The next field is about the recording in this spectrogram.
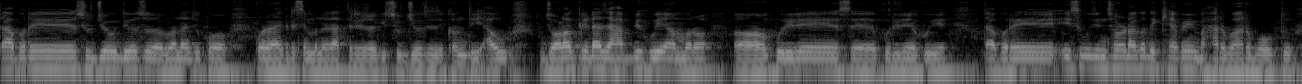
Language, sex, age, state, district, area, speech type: Odia, male, 18-30, Odisha, Kendujhar, urban, spontaneous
